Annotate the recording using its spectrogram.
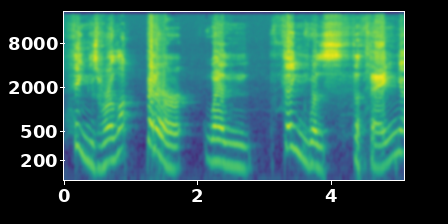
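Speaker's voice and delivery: indignant, pointed phrasing, leaning on each word. Asked to voice a character, giving his line in Killigan voice, indignant and pointed. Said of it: "The indignant, pointed phrasing".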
